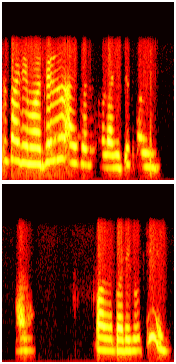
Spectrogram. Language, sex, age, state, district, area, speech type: Nepali, female, 18-30, West Bengal, Darjeeling, rural, conversation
